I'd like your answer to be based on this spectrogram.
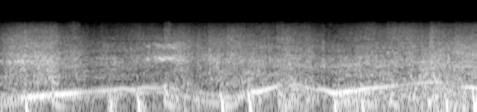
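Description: A car in GTA Online skids hard, a long wavering tire squeal over a rough engine roar that carries on steadily throughout.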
